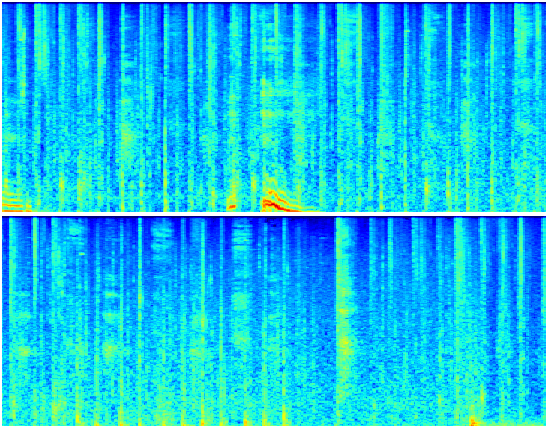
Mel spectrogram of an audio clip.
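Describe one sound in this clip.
Footsteps crunch quickly over dirt and wooden boards.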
